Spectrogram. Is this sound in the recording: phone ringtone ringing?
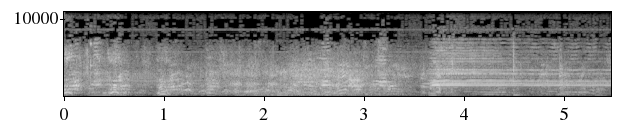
no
